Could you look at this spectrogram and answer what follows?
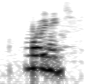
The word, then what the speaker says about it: Winnetou: A Native American, his sidekick, Native American, called Winnetou. Winnetou, maybe? T-O-U. So W-I-N-N-E-T-O-U. How would you say that, do you think? Winnetou? Winnetou? – Winnetou. Winnetou. – Yeah. – We're German. Winnetou. Anyway, well, he's never called a Native American, to be perfectly honest.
